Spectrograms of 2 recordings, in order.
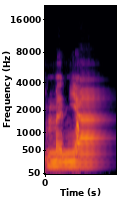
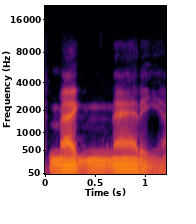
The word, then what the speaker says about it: Mignante: That says Mignante. It's Magnati, I guess.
